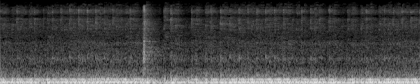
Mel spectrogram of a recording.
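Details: 2000 Harley-Davidson 1200 Sportster V-twin on its first start after a carb rebuild and leak repairs, with no air cleaner on: a lumpy idle with an occasional sharp pop and stumble, coughing as it runs a little lean.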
